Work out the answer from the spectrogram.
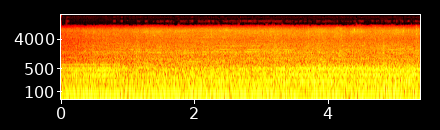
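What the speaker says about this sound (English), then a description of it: "A massive motorcycle right now." Massive motorcycle with loud pipes at the Sturgis rally, a heavy continuous low engine rumble, loud and close, holding steady throughout with no speech over it.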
